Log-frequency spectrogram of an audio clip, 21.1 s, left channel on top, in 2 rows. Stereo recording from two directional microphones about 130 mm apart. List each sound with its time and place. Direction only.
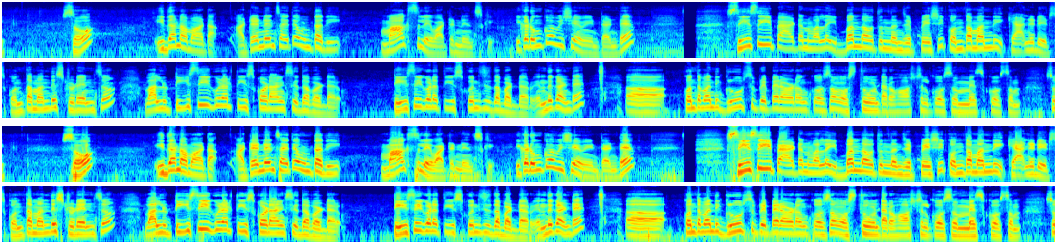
0.7 s speech: 45° right (ahead or behind)
1.9 s speech: 40° right (ahead or behind)
4.4 s speech: 30° right (ahead or behind)
4.7 s speech: 40° right (ahead or behind); by 9.7 s 10° right (ahead or behind)
9.9 s speech: 20° right (ahead or behind); by 12.0 s centre (ahead or behind)
12.0 s speech: 10° right (ahead or behind)
13.7 s speech: 20° right (ahead or behind)
14.8 s speech: centre (ahead or behind); by 20.1 s 20° right (ahead or behind)
20.1 s speech: 30° right (ahead or behind)
20.4 s speech: 15° right (ahead or behind)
